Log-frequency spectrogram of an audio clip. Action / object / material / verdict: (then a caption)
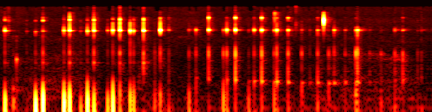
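tap / small ribbed glass jar with metal lid / glass / none. A small, empty, hollow, clear ribbed glass jar with a gold lid, held close, is tapped and scratched with fingernails. The result is a quick run of soft, dry clicks and ticks, each with a low thump and a bright glassy tick that fades almost at once. The tapping speeds up and lightens toward the end.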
